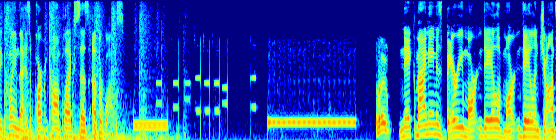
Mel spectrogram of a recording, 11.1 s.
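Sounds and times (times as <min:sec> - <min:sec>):
speech: 0:00.0 - 0:02.9, 0:07.6 - 0:11.1
steady low phone ringing tone: 0:02.7 - 0:04.6, 0:05.4 - 0:07.2
phone keypad dialing beeps: 0:03.1 - 0:05.2.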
